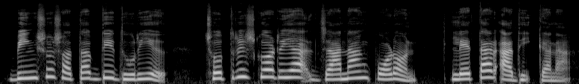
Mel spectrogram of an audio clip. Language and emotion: Santali, neutral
